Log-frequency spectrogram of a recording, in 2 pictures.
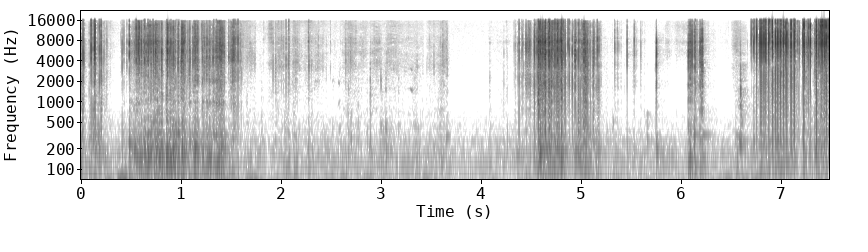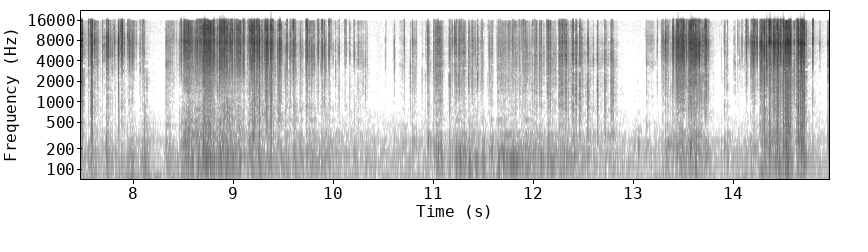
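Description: Long acrylic nails scratch up and down the solid ridged edges of a tall stack of blank polycarbonate CD-R discs on a plastic spindle. The result is bright, raspy bursts of scraping separated by quiet pauses, with the loudest passes toward the middle and end.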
